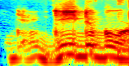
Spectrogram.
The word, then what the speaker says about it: Guy Debord: There was a tremendous, the guy, you pronounce his name, to me, it was Guy Debord, but. Yeah, Guy Debord.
